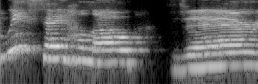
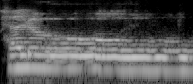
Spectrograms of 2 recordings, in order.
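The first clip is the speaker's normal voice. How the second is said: very deep, low, soft, stretched, drawn-out voice; 7 semitones lower, 7 dB quieter than usual. Leading a group in a high-and-low voice game, say hello as low as possible. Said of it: "Let's say hello as low as we can".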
